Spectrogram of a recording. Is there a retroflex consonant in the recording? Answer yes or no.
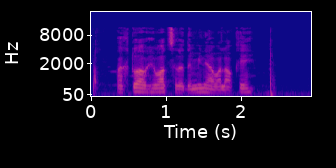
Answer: no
